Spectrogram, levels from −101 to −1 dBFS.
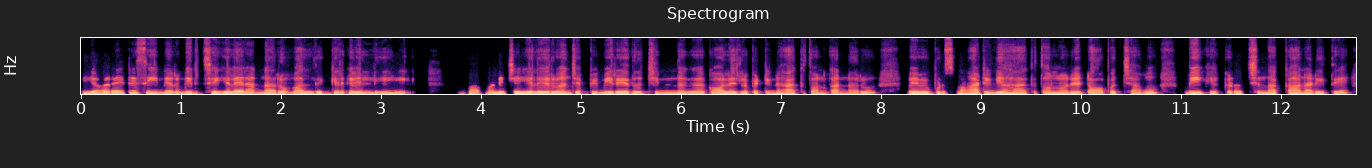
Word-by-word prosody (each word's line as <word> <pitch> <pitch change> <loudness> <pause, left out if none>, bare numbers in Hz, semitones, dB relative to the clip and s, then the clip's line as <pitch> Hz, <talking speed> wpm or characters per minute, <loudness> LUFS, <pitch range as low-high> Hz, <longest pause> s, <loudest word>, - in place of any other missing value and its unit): ఎవరైతే 305 +9 +2
సీనియర్, 295 +1 0
"మీరు 260 -5 -1
చేయలేరన్నారో," 250 +1 +3
వాళ్ళ 235 -3 +1
దగ్గరకెళ్ళి, 240 0 -1 0.8
మమ్మల్ని, 250 +3 0
"చేయలేరు 260 +3 +5
అని 250 -1 -3
చెప్పి, 250 +2 -1
మీరేదో 235 0 +3
చిన్నగా 250 +1 -2
కాలేజ్‌లో 235 +1 +2
పెట్టిన 230 0 -3
హ్యాకథాన్‌‌కన్నారు, 225 +2 -3 0.4
మేమిప్పుడు 240 -2 +2
స్మార్ట్ 230 +4 0
ఇండియా 260 0 +2
హ్యాకథాన్‌ 240 +2 -2
లోనే 255 +2 +2
టాపోచ్చాము. 225 +3 -2 0.4
మీకెక్కడొచ్చింది 280 -2 -1
అక్కా?" 240 +1 -3
అని 235 -2 0
అడిగితే, 220 +5 -2
245 Hz, 120 wpm, -19 LUFS, 230-265 Hz, 0.8 s, చేయలేరు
